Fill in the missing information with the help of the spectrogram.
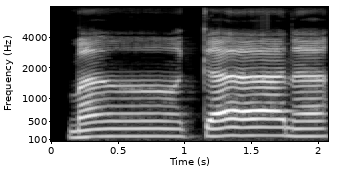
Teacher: نون ساکن کے بعد کاف ہے، حروف اخفا ہے تو نون ساکن پر غنہ کریں گے، کاف کو باریک کرنا ہے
